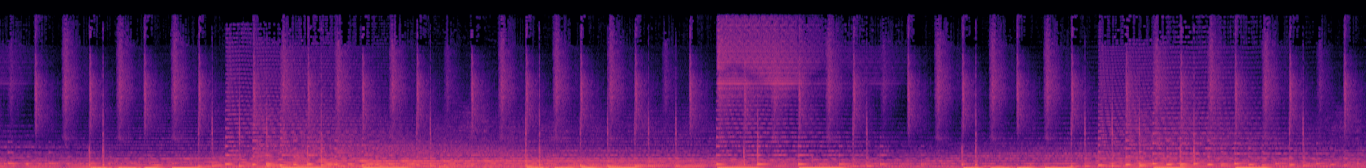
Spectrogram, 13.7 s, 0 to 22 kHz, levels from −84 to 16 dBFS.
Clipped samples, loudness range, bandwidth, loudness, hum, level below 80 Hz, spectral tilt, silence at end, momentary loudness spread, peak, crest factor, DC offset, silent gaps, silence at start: under 0.1%; 2 LU; over 20 kHz; -18 LUFS; none; -18 dBFS; -6 dB/octave; 0 s; 9 LU; -2 dBFS; 14 dB; under 0.1%; none; 0 s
